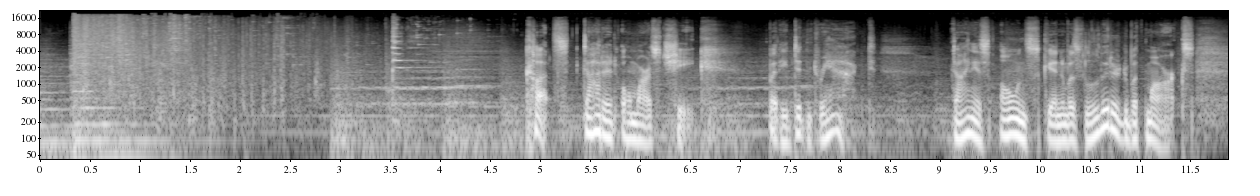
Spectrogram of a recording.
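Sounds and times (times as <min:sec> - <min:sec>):
glass shards clattering down on a stage: 0:00.3 - 0:04.4
glass light covers shattering: 0:00.3 - 0:04.5
speech: 0:04.9 - 0:08.3, 0:09.2 - 0:11.8.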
